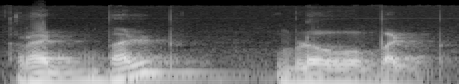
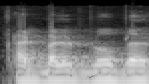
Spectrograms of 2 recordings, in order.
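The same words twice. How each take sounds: First: The phrase is said very slowly. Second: The phrase is said quickly. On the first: "അത് വളരെ സാവധാനം പറയണം" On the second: "ഇത് ഫാസ്റ്റിൽ പെട്ടെന്ന് പറയാൻ കഴിയില്ല"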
